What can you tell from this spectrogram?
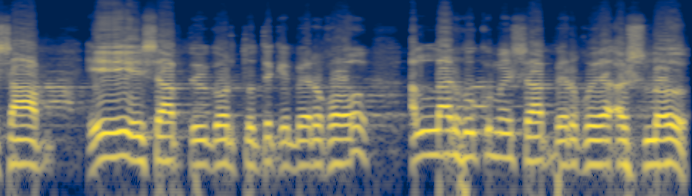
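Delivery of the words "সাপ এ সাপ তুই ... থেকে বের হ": usual speaking voice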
